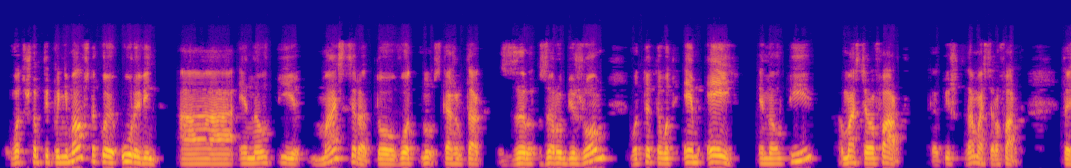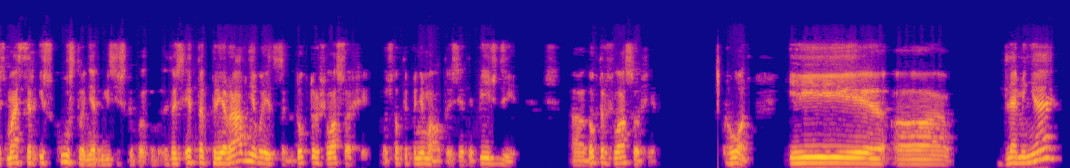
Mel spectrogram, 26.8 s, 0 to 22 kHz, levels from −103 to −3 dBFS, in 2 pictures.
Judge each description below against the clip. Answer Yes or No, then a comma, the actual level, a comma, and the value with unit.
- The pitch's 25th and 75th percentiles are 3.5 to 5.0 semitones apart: Yes, average, 3.9 semitones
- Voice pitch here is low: Yes, low, 125 Hz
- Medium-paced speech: Yes, average, 135 wpm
